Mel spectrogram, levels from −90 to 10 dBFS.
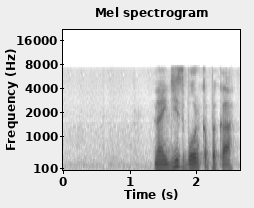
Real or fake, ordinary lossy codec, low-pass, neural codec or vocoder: fake; none; 7.2 kHz; codec, 16 kHz, 1.1 kbps, Voila-Tokenizer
